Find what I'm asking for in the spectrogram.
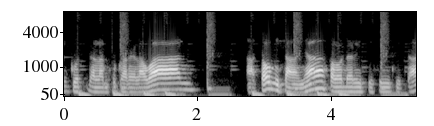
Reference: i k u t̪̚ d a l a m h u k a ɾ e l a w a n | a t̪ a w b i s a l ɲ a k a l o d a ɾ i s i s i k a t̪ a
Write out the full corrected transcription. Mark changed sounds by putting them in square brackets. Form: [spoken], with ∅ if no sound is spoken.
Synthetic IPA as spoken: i k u t̪̚ d a l a m [s] u k a ɾ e l a w a n | a t̪ a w [m] i s a l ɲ a k a l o d a ɾ i s i s i k [i] t̪ a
